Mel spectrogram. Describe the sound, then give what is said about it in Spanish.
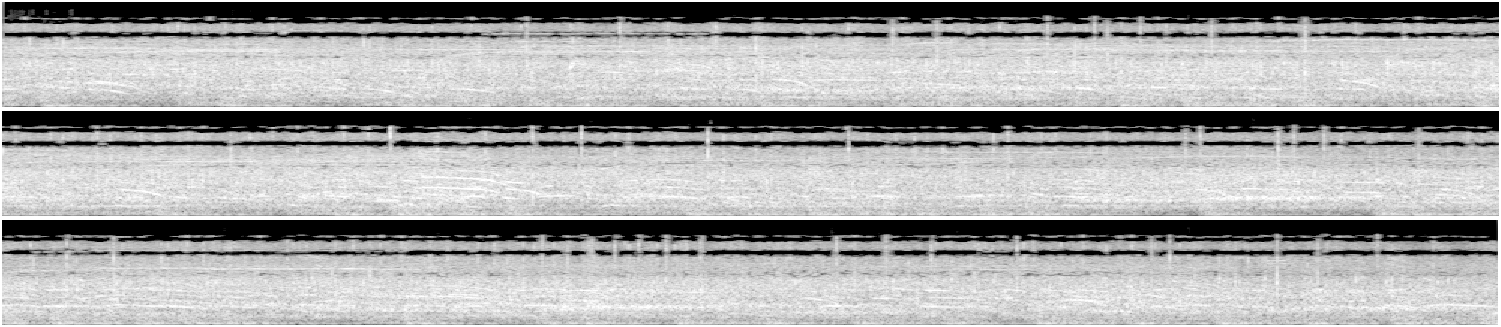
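A large stadium crowd roars continuously, a dense wash of clapping, whistles, shouted voices and an insult blending into a steady, loud din from start to finish, reacting to a penalty as Matías Rojas goes off in a substitution. “decíamos el otro día, es una mezcla de aplauso, silbido y se escuchaba un, un insulto.”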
